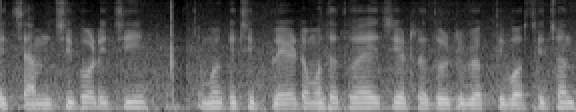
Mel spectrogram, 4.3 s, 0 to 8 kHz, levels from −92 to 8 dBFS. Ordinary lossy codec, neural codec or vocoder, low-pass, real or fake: none; none; none; real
